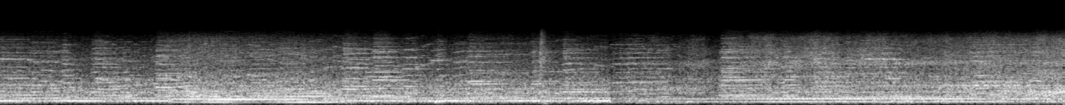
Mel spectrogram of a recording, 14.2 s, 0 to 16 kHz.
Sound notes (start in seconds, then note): 2.0 truck accelerating; 7.0 punches; 10.5 suspenseful music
